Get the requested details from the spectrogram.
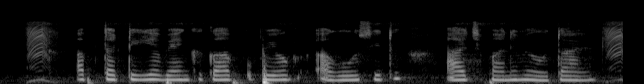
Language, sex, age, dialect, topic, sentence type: Hindi, female, 18-24, Kanauji Braj Bhasha, banking, statement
